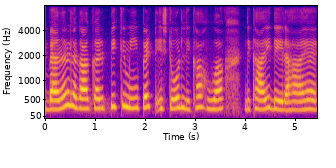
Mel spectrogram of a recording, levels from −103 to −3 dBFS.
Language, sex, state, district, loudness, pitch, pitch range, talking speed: Hindi, female, Jharkhand, Palamu, -16 LUFS, 260 Hz, 245-285 Hz, 145 wpm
